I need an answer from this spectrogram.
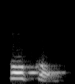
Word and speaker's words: cocoa: this so us we pronounce it as CA okay it is actually Coco Coco yeah so we have to say it as C okay okay okay so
